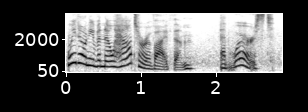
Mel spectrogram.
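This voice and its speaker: A woman's voice: sits high, wildly swooping pitch, normal speed, slight background noise. A woman playing a smug, flamboyant young witch in a fantasy video game, speaking dramatically. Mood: smug, knowing. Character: theatrical, smug, gifted young female witch. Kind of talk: animated fantasy game acting.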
